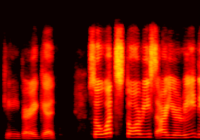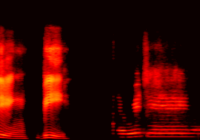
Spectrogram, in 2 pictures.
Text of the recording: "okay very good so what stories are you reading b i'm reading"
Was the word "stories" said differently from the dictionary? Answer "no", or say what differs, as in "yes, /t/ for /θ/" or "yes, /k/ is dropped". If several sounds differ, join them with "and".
yes, /s/ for /z/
